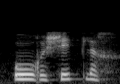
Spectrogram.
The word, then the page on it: Ohreschittler: Bas Rhin; Herrlisheim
